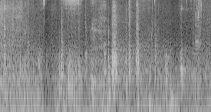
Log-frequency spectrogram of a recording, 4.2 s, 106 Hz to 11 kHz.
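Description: A pipe organ's original blower turbine, dating from 1924, is started with a green button and runs with a loud, steady low rumble and a broad whooshing hiss, scattered with small clicks and rattling knocks throughout.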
